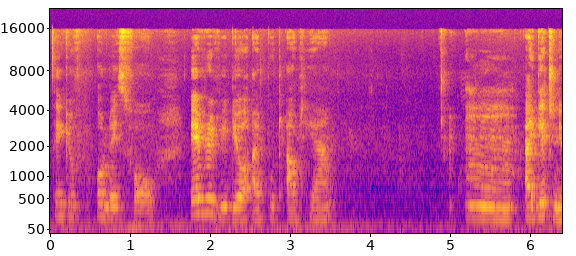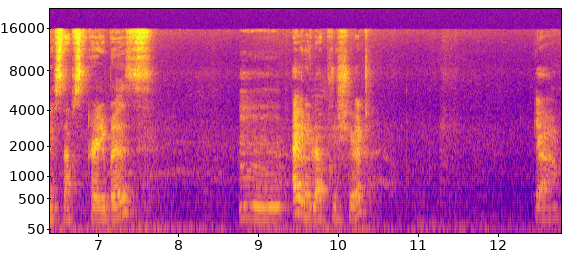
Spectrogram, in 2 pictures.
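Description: A woman's voice: fairly low pitch, reverberant, a little hiss or hum. A woman chatting casually to her viewers while she eats, sometimes talking with food in her mouth. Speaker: vlogger. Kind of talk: casual chat while eating. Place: home room.

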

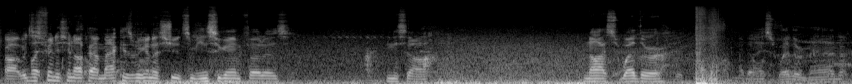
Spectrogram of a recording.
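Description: A man's voice: mid-range voice, flat delivery, moderate pace, pauses often, noisy background. A young man with an Australian accent filming a casual vlog to a handheld camera outdoors, trading laid-back slangy banter and laughing often. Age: young adult. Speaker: vlogger. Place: outdoors in a suburb and by the sea.

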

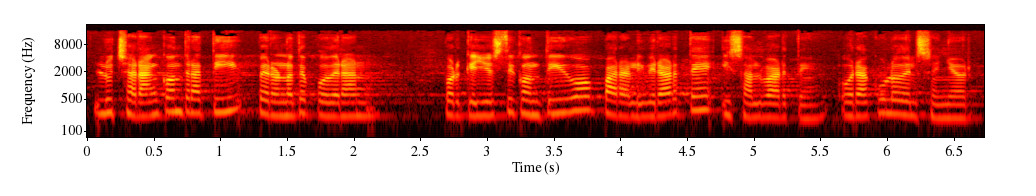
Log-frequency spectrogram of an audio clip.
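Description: A woman with a fairly high voice reads scripture at Mass in a slow, solemn cadence. Her words ring out through the long echo of a large shrine chapel, each phrase trailing off into the vaulted space. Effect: long cathedral-like reverb. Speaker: lector reading at Mass. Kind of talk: liturgical reading of scripture and psalm. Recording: echoey shrine chapel reverb.

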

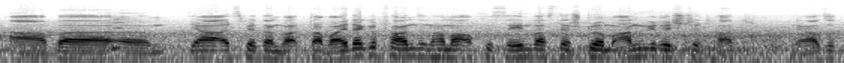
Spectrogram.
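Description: An older man tells a travel story in easy, rambling chat, pausing on little fillers. He is outdoors on a bridge, filmed at arm's length. Traffic and street noise come through clearly. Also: mid-range voice, muffled recording. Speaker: travel vlogger. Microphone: selfie camera at arm's length.

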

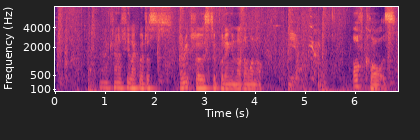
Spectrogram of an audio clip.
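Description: A young man plays a video game in a small room at home, giving casual, playful live commentary while chatting to both the game and his viewers. His voice sits in the mid range, with a steady tone and a measured pace, and game music plays behind him.

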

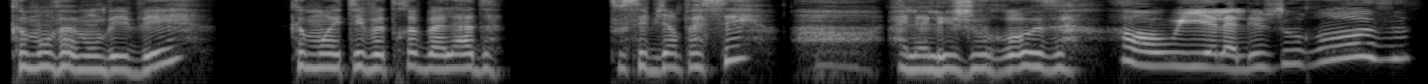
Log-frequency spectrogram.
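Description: A woman's voice: expressive, normal speed, dry recording, clean studio sound. A woman voicing a euphoric young mother who coos and gushes over her baby in a read story. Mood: gushing. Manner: breathless and cooing, high and bubbly. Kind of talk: audiobook character voice.

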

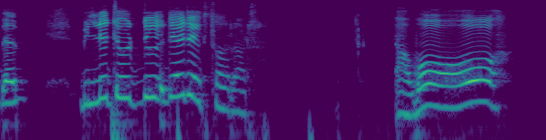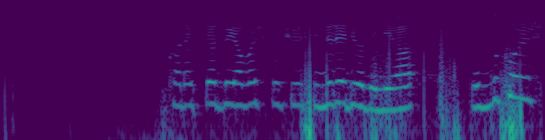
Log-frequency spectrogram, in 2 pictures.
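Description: A woman giving casual commentary while playing a game, impatient and grumbling, repeating herself and shouting excitedly when a fight starts. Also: high-pitched, slight background noise. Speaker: gamer.

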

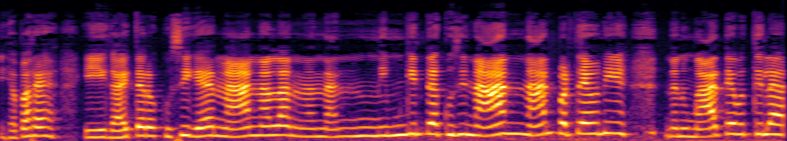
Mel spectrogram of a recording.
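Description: A woman's voice: a little high, steady tone, normal speed, pushed and bright. A woman voicing a kindly, humble male village healer in a cartoon, earnest and respectful. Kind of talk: cartoon voice acting.

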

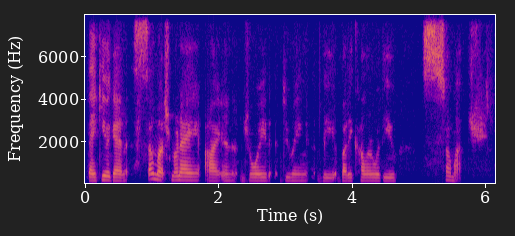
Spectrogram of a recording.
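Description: A woman hosting her own coloring channel, chatting casually and haltingly with plenty of fillers as she shows her finished pages. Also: deep voice, steady tone, mellow. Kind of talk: casual show-and-tell.

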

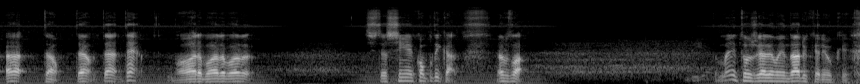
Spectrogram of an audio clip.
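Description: A young man from Portugal with a European Portuguese accent, commentating his own football video game live and shouting at his players. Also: a little hiss or hum. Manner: excitable, shouts at players and spikes into high-pitched cries. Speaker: gaming YouTuber.

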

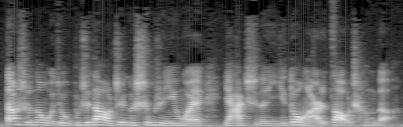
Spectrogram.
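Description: A young woman speaking with braces on, calmly explaining her own experience in a casual personal vlog. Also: mid-range voice, fast, a little hiss or hum. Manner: calm, explanatory, frequent filler particles. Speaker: vlogger. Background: music in the background.

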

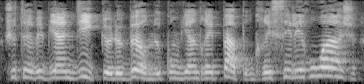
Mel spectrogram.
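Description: A woman voicing the mad male Hatter in a storybook reading, speaking high, loud and scornful. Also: very animated, moderate pace. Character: mad male Hatter, rude, fussy and contrary.

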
